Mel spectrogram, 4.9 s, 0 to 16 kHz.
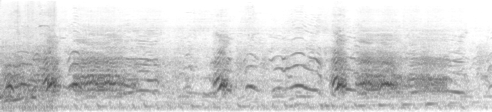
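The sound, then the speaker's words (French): A pack of sled dogs barks and yips excitedly, overlapping cries and howl-like yelps filling the air continuously, loud with no pause. “J'ai des huskies depuis 37 ans, et je cours à peu près depuis 30 ans.”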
